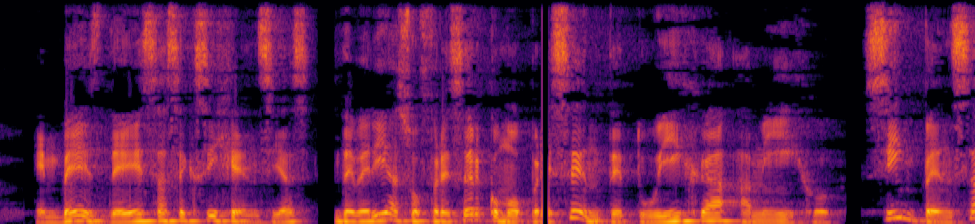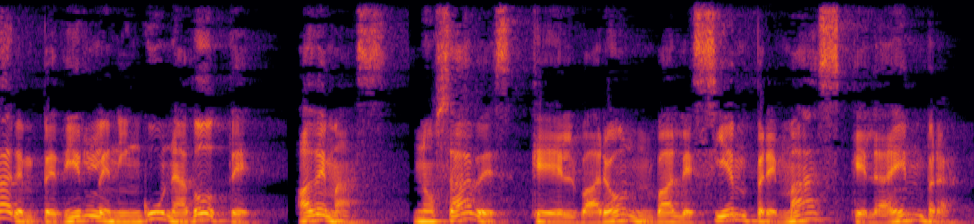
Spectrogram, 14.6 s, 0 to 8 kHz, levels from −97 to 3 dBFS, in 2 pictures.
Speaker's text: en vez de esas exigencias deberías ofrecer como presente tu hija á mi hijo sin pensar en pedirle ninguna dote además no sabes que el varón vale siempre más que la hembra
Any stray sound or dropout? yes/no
yes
